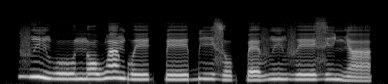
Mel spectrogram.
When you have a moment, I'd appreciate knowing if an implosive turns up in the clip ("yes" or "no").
yes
